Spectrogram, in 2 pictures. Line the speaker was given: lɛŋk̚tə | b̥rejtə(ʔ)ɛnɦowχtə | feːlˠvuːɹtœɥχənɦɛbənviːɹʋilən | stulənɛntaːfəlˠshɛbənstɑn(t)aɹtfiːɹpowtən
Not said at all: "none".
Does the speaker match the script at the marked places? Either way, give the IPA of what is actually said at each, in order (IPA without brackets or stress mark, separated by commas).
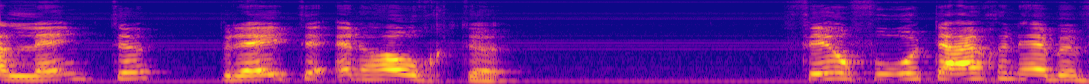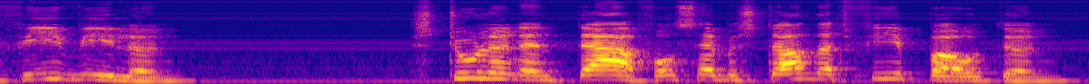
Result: ʔ, d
